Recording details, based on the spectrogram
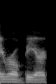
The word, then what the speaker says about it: Robert: I always say Robert because that's the way he talked about how it's supposed to be pronounced.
